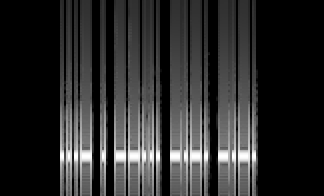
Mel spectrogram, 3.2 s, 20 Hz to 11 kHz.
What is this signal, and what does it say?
Morse code, heard as a keyed tone, about 36 wpm, 700 Hz. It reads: VE7CC
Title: Call Signs - 35wpm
